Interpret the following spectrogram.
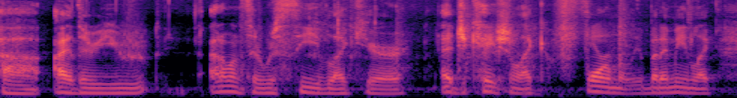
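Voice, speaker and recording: A man speaks in a normal speaking voice with a fairly low pitch and fairly even intonation. His pace is moderate, and the recording is very clean with a silent background. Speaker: podcast host and music producer. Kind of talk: casual chat. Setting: on the road in Edmonton.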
